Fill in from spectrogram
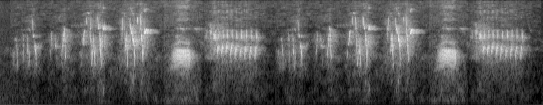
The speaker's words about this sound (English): Oma'o have one of the loudest and most recognizable songs of any Hawaiian forest bird.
